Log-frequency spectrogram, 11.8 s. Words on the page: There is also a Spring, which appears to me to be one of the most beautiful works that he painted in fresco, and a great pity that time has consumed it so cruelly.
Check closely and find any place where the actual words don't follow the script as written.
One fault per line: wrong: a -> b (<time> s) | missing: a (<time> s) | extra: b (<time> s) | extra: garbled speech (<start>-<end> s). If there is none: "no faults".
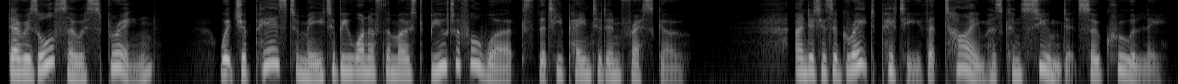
extra: it is (8.1 s)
